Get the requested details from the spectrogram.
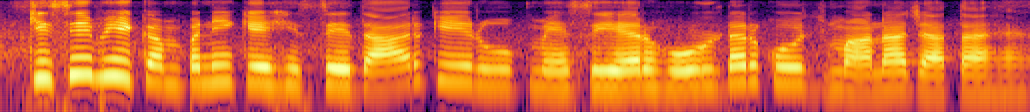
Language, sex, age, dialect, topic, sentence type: Hindi, female, 25-30, Awadhi Bundeli, banking, statement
